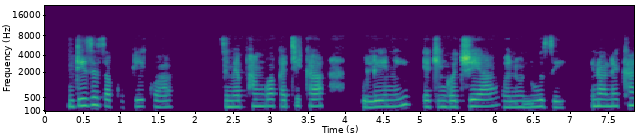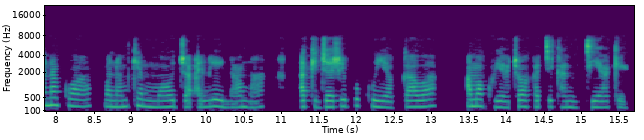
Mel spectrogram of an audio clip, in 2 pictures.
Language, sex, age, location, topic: Swahili, female, 18-24, Kisumu, agriculture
